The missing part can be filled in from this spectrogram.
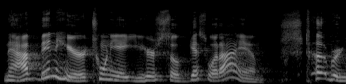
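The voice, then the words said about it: Arkansas Southern American accent. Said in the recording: “you probably have already guessed this from my accent, I'm not from around here. I'm from Arkansas.”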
